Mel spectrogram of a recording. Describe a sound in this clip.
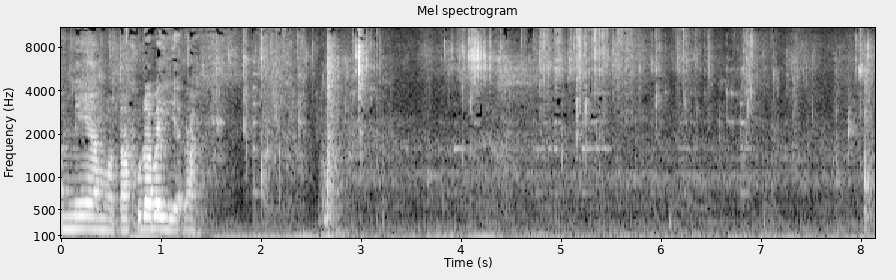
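Fingers mix rice on a plate.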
